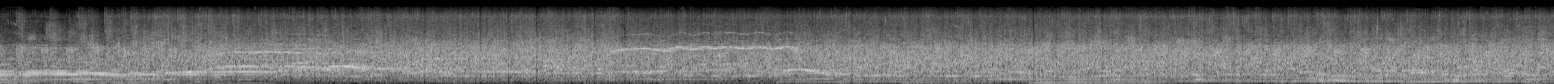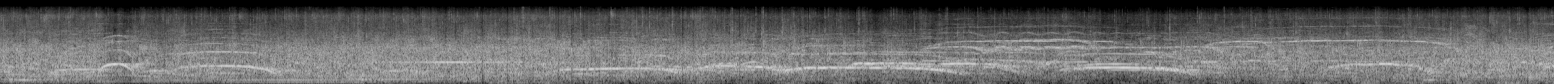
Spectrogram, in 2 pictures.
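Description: Audience applauding throughout, with rising-and-falling whoops and cheers that come thicker in the second half, over a music track with a steady bass line.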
